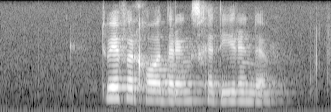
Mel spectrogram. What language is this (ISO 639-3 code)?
afr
